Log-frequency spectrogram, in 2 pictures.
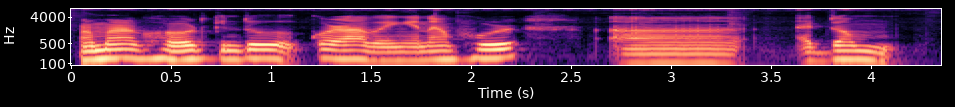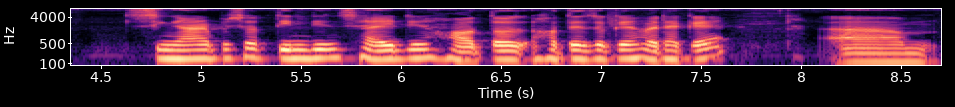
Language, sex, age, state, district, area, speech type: Assamese, male, 18-30, Assam, Golaghat, rural, spontaneous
